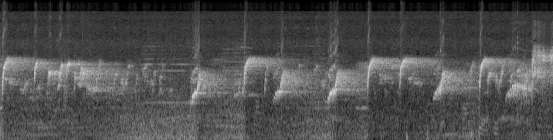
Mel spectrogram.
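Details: Red-whiskered bulbul contest singing in Vietnam, offered as lure song for training. Sweet whistled phrases with steep upslurs repeat in a steady run, about one phrase every second after a quieter opening.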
